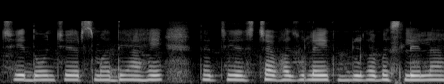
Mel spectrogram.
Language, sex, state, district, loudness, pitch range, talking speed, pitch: Marathi, female, Maharashtra, Solapur, -23 LUFS, 205-215 Hz, 175 wpm, 210 Hz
